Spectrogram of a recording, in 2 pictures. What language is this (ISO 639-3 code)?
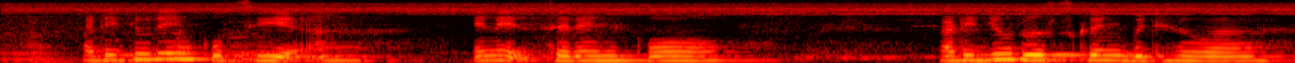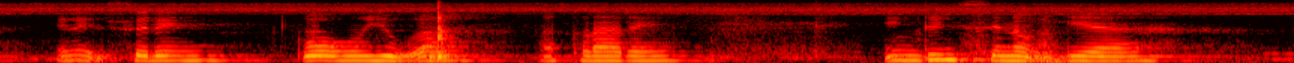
sat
